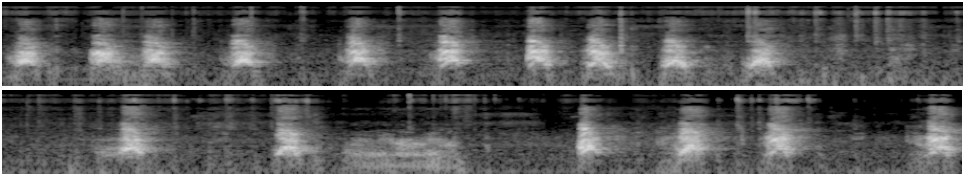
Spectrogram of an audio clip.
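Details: Young male Dogo Argentino, seven months old, barking in anger at something new. A quick volley of deep, punchy barks comes first, then slower single barks with gaps, and a soft muffled rumble in the middle.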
